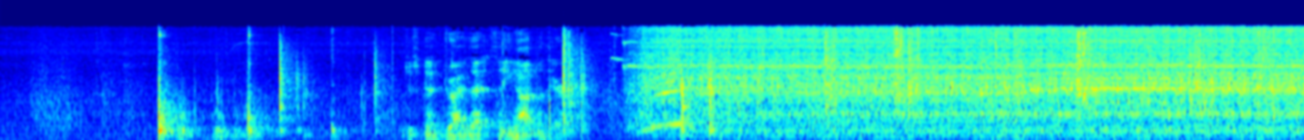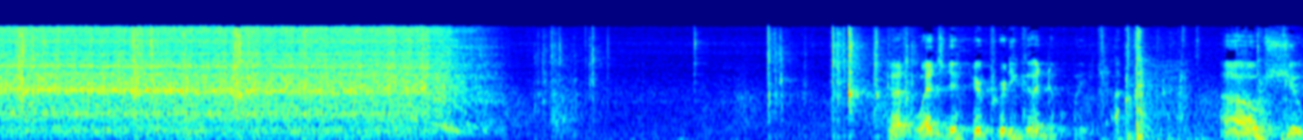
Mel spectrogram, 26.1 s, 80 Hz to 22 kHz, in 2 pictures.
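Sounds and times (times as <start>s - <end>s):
power drill running: 6.2s - 18.2s.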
